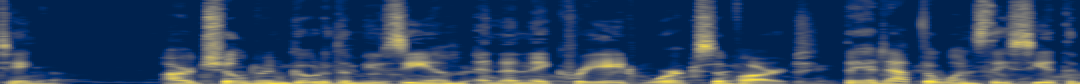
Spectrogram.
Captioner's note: speaks foreign language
